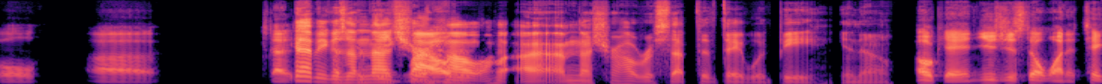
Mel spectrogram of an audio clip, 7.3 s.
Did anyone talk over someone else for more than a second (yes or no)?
yes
